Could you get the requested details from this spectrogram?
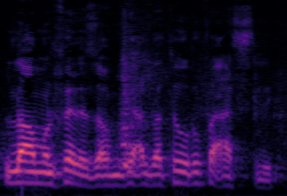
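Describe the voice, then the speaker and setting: A man giving a lecture, asking questions and answering them himself, and spelling out word forms slowly. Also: medium pitch, mellow, slight background noise. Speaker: teacher. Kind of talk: lecture on Arabic grammar.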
